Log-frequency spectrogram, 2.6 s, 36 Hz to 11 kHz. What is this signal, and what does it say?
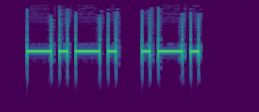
Morse code, heard as a keyed tone, about 15 wpm, 800 Hz. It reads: CR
